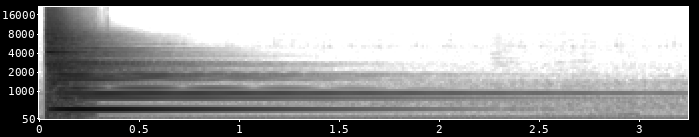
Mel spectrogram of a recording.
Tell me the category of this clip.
Sound effects > Objects / House appliances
